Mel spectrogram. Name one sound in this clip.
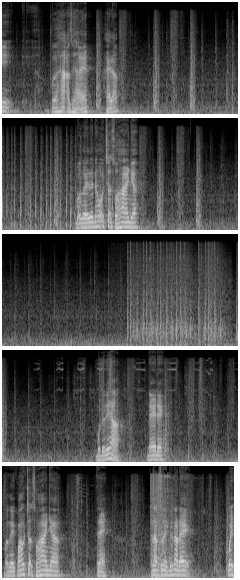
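A young man talks into a microphone with animation, in short bursts.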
